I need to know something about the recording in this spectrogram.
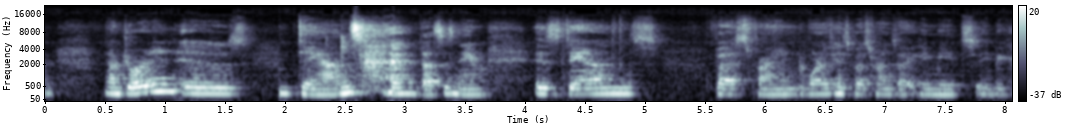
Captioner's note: laughs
